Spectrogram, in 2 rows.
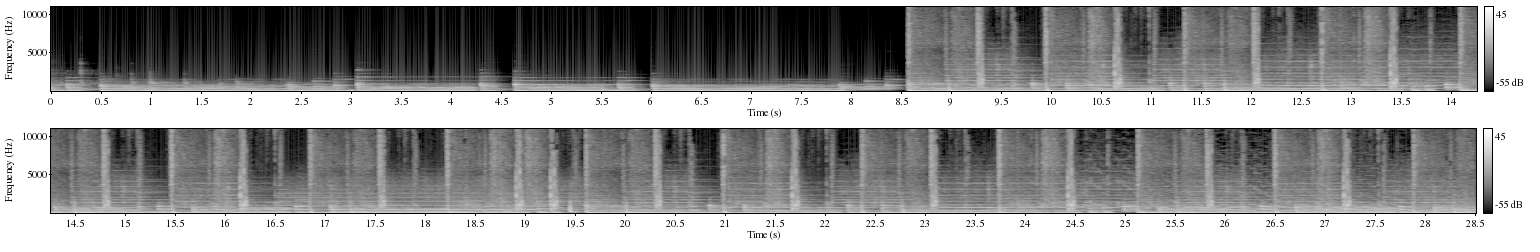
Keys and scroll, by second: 0.9-1.4 typing, 2.6 shift+F6, 5.6 F1, 6.5 shift+F6, 11.9 F1, 12.5-13.3 typing, 19.0-19.9 typing, 20.4 shift+F6, 23.9 F1, 25.4 F1, 25.9 shift+F6.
